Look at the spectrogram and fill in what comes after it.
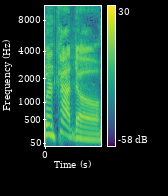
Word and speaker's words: Demercado: I think what you have to do Demarc- is pronounce it in a very Italian way. Demercado.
